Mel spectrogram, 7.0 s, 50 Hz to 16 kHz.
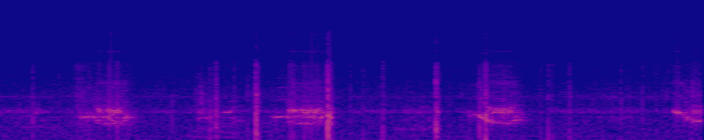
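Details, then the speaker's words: Inspiratory stridor in a sleeping child with croup, breathing hard with belly breathing: harsh, high-pitched crowing on each breath in, about 30 a minute. "so this is inspiratory Strider so this is a kid with croo who's sleeping and you can hear the difference that Strider"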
